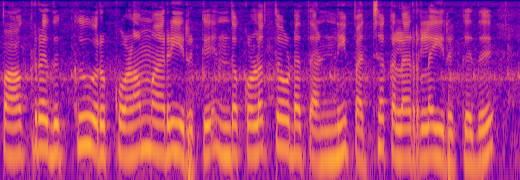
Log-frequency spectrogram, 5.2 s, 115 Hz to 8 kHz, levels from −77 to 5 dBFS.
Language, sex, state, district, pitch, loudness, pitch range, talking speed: Tamil, female, Tamil Nadu, Kanyakumari, 210 Hz, -15 LUFS, 195-220 Hz, 125 wpm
